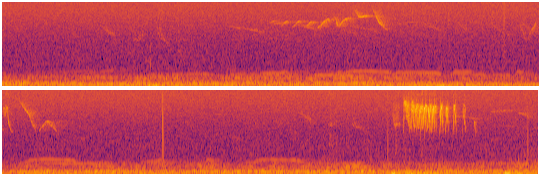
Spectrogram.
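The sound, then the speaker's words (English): Several birds call back and forth, trading repeated low warbling notes and scattered high chirps over a steady low rumble. “Three birds still interacting.”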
